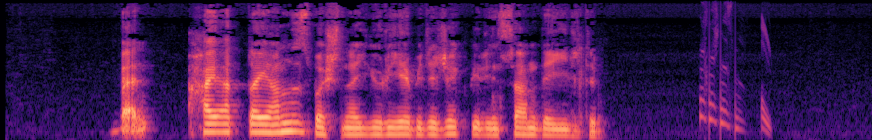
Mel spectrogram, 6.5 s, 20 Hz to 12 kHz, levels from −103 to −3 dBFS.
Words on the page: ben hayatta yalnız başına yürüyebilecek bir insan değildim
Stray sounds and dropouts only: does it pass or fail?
fail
